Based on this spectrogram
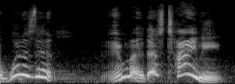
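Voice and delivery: high alarmed squeal; surprised. Retold or imitated. Kids hear screaming down the hall, shocked squeal. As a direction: shriek it in startled disbelief.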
